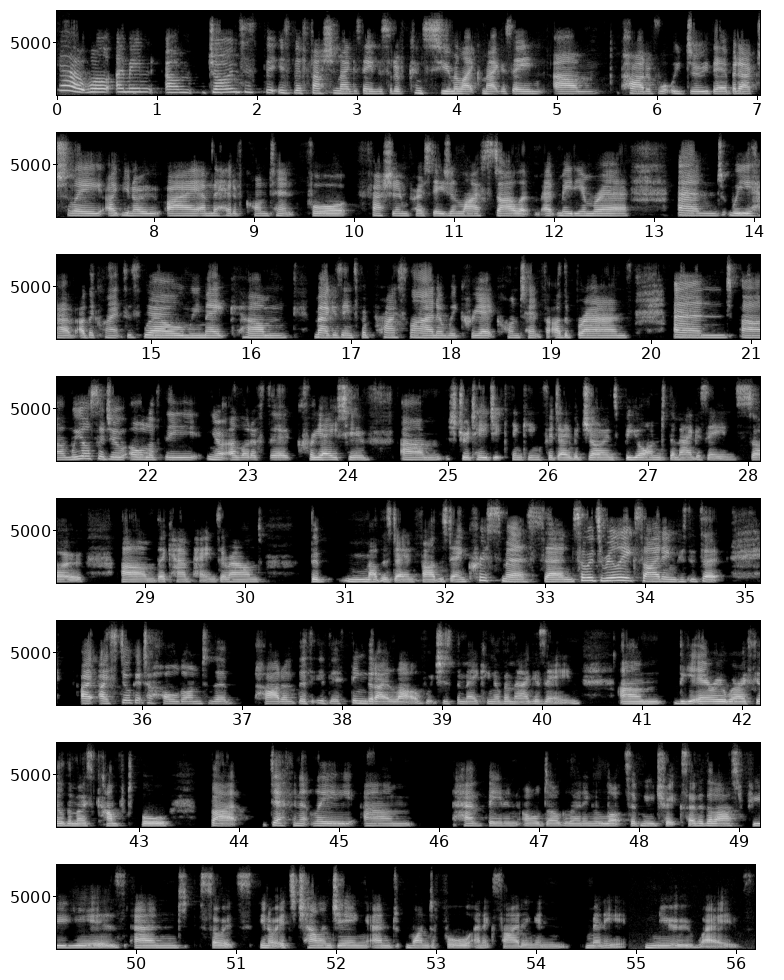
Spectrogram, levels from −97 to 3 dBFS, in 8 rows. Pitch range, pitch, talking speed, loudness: 175-200 Hz, 185 Hz, 185 wpm, -23 LUFS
